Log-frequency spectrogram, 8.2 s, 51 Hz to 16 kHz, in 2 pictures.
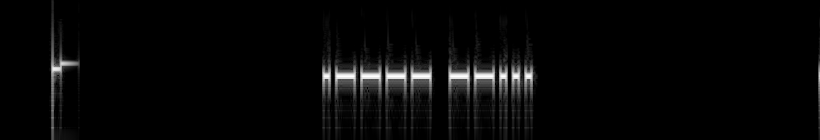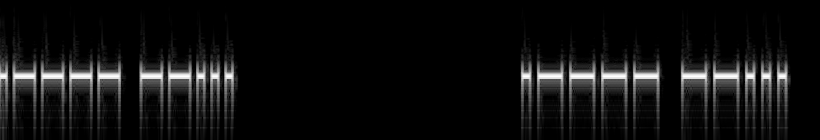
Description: Morse code, heard as a keyed tone, about 33 wpm, 700 Hz. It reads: 17 17 17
